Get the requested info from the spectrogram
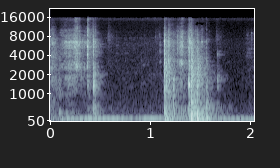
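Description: Knocks and a brief clatter of the plastic rice cooker casing and parts being handled during reassembly, the loudest clatter about a second in, over a steady low hum.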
